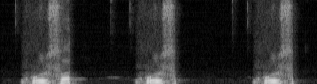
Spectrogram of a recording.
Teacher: No hay una oclusión para la realización de la rótica, sino que hay una continuidad y se observa también una elevación del segundo formante, lo que nos da indicios de la realización de una de una lateral carga curso.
